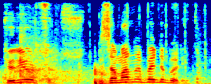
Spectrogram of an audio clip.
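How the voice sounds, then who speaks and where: A young man streaming a game, chatting profanely and joking, flaring into mock-angry shouting. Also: sits high, rapid-fire, heavy background noise. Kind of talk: casual live-stream gaming commentary. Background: music.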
